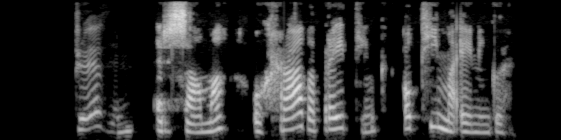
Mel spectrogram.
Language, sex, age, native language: Icelandic, female, 30-39, Icelandic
